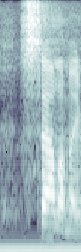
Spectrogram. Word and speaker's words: Salome: Some people would pronounce that Salome or something else, but Salome.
